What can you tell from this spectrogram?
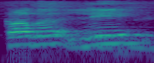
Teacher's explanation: اس میں با کا کلکلہ ہے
